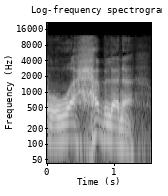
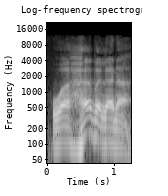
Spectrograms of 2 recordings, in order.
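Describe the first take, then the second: First: The h is harsh, like a spicy-food gasp. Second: The h is a plain, light breath. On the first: The speaker calls it wrong. "Wahab itu macam ha pedas" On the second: The speaker calls it right. "tetapi sebenarnya wahablana"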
